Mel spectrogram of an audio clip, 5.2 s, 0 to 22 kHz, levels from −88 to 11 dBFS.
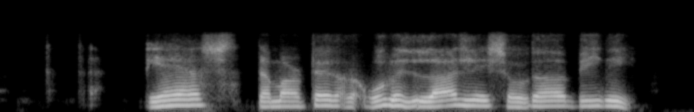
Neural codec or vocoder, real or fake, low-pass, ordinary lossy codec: codec, 16 kHz in and 24 kHz out, 0.4 kbps, LongCat-Audio-Codec, four codebook decoder; fake; 7.2 kHz; Opus, 32 kbps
